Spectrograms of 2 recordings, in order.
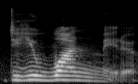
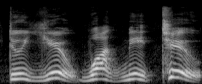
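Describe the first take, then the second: First: The words run together like one word. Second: Each word is said separately.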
